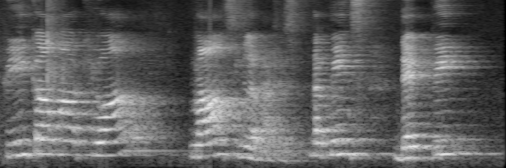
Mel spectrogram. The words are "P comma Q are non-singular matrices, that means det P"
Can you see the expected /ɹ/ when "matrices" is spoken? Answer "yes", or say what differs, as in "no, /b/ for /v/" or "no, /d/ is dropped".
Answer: no, /ɹ/ is dropped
